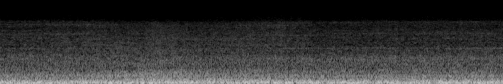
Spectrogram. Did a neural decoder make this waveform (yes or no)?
yes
